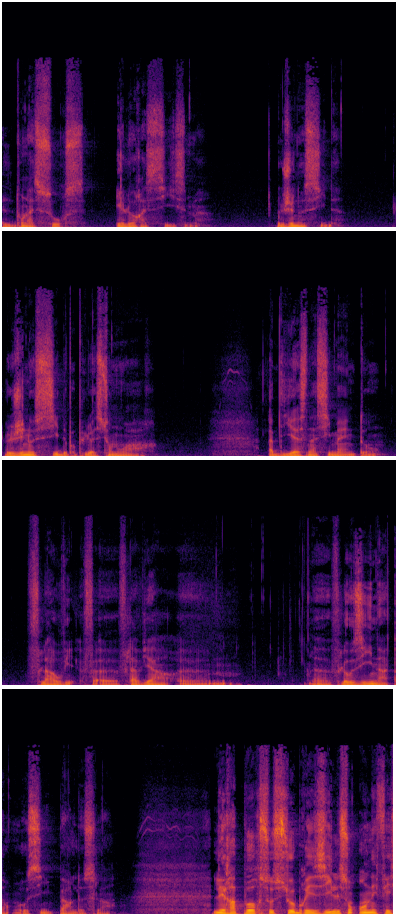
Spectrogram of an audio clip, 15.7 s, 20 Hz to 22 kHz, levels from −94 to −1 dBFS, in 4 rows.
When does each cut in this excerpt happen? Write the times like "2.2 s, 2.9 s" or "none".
none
